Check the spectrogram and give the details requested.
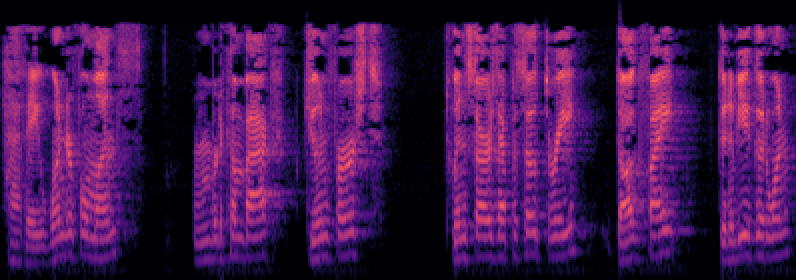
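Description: A man's voice: fairly high pitch, normal speed. A man hosting a podcast in casual solo talk, with a rambling, self-deprecating manner. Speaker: podcast host. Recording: dull, lo-fi audio.

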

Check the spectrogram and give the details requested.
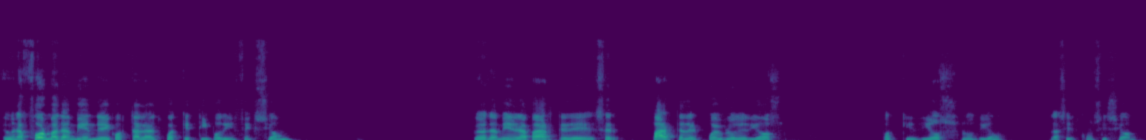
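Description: A man in his thirties with a fairly high voice preaches an exhorting sermon into a webcam at close range. His delivery is earnest and builds into forceful pleas, recorded in a small room at home.

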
